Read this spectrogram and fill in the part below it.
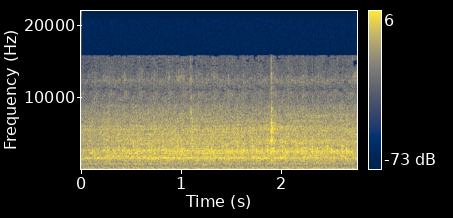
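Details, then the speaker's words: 2010 Ford F-150 pickup idling after lower steering shaft replacement and maintenance: deep, loud, slightly uneven rumble with raw unmuffled exhaust note; exhaust pipe broken, owner says it needs fixing, no oil leaks found. "got to get that changed either way I got to get that exhaust fixed but sounds good make sure nothing's leaking"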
